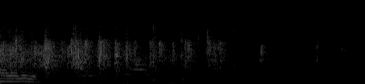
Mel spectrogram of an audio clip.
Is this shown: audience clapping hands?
yes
